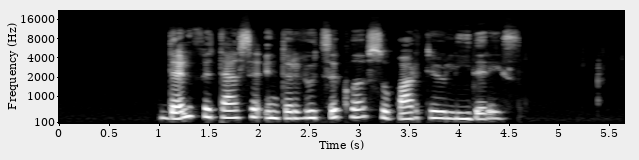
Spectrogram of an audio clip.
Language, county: Lithuanian, Vilnius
